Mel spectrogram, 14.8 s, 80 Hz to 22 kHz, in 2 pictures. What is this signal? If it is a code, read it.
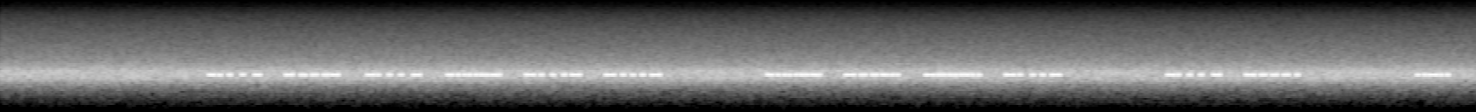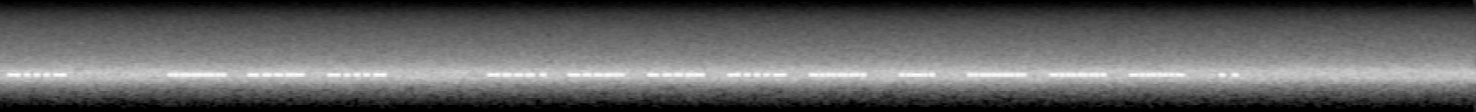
Hellschreiber (Feld-Hell, 122.5 baud), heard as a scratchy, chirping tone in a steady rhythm, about 1700 Hz, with radio static and a narrow filter. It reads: VAUGHN GREW UP IN SAN FRANCISCO,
